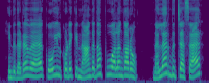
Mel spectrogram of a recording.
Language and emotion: Tamil, happy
